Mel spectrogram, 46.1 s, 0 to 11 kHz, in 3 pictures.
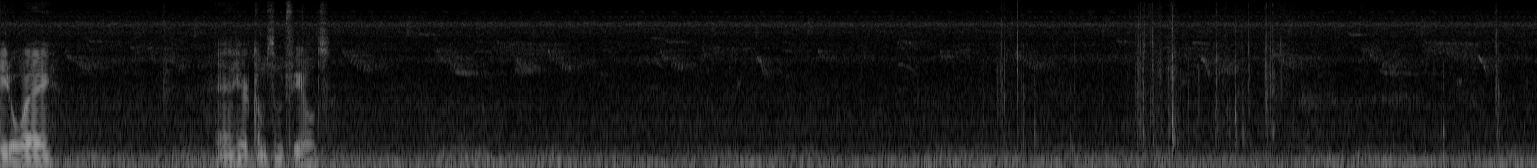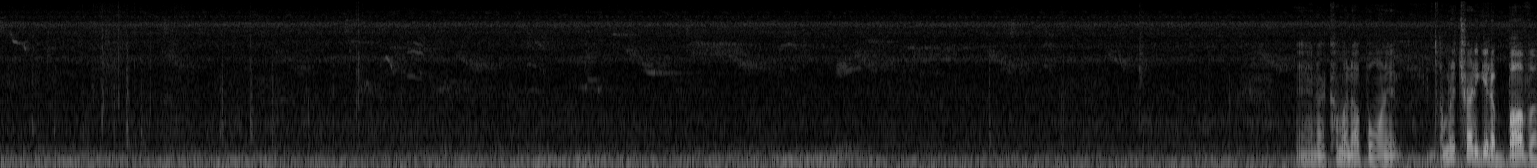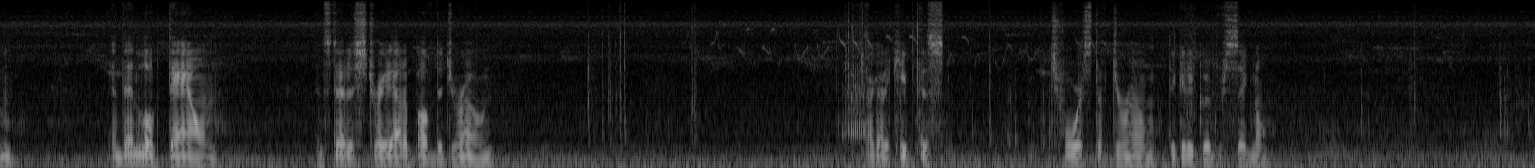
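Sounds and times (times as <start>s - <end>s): crickets trilling: 0.0s - 46.0s.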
